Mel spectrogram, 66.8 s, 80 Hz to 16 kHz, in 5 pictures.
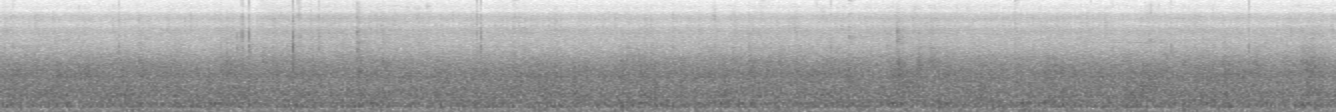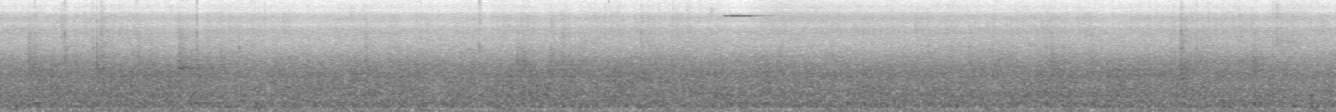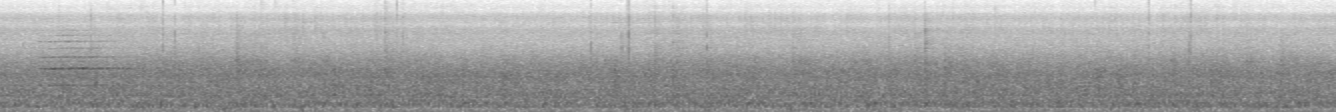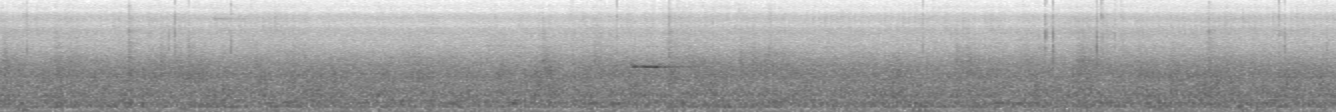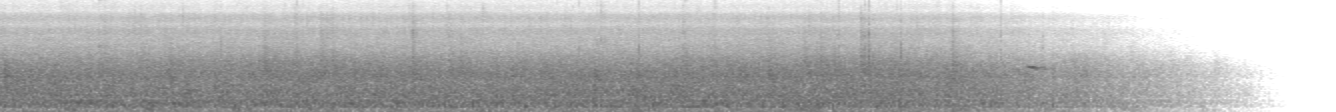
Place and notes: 대한민국 서울특별시 서초구 반포4동 고속터미널 4층 - Seoul Express Bus Terminal, 4F, Old Escalator
Seoul Express Bus Terminal, 4F, old escalator making low clanging noise with no passenger around.
서울 고속버스터미널 경부선 4층, 오래된 에스컬레이터 소음
9 September 2019, 17:21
